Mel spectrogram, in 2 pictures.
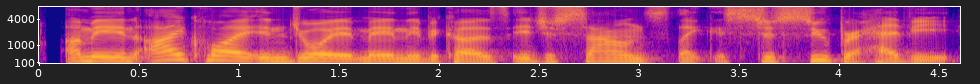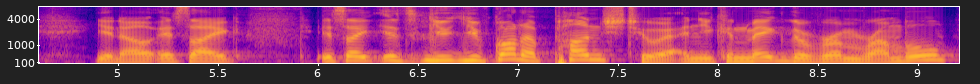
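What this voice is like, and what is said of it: Indian-British accent that sounds American. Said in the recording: “there's a bit of an accent coming through there... I'm from India, actually... I sound American... a mix of like a British and an Indian accent in a really weird way. It's like, it sounds American”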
